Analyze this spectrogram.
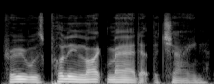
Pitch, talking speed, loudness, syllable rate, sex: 105 Hz, 225 wpm, -15 LUFS, 4.3 syllables/s, male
